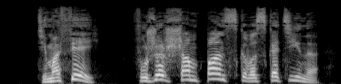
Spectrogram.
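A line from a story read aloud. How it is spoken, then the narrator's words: Sudden shout from below. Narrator (Russian): неожиданно закричал снизу поручик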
